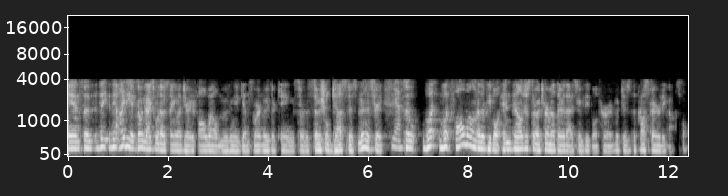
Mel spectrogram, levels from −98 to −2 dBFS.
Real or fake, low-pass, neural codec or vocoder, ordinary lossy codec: fake; 7.2 kHz; codec, 16 kHz, 8 kbps, FreqCodec, larger model; AAC, 16 kbps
